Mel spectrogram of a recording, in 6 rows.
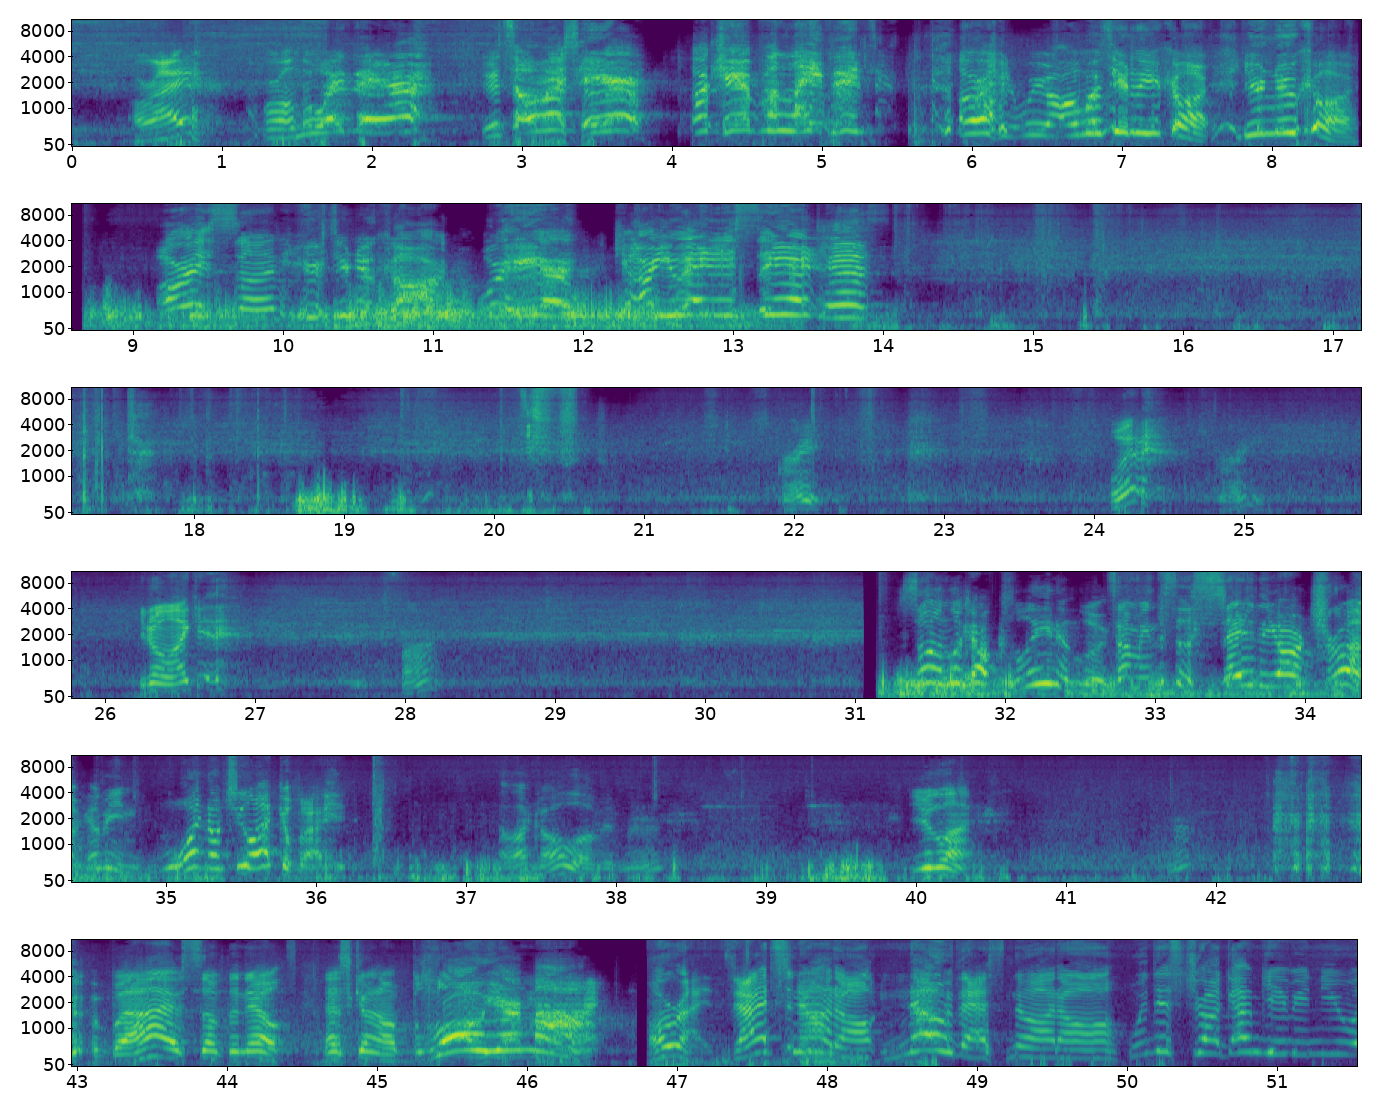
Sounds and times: Speech: 9.2s - 14.0s, 31.3s - 36.2s, 43.1s - 51.5s.

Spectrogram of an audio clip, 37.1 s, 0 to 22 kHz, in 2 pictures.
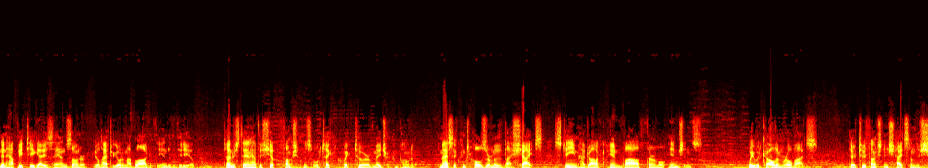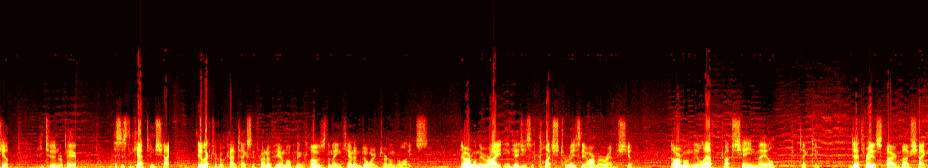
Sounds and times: Speech: 0.0s - 3.9s, 4.5s - 14.0s, 15.0s - 16.4s, 17.0s - 20.1s, 20.8s - 27.1s, 27.8s - 31.2s, 32.0s - 35.0s, 35.6s - 37.1s
Music: 0.0s - 37.1s.

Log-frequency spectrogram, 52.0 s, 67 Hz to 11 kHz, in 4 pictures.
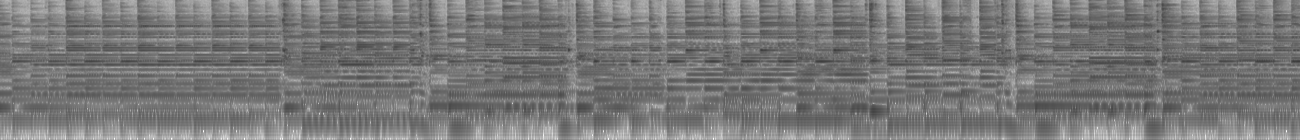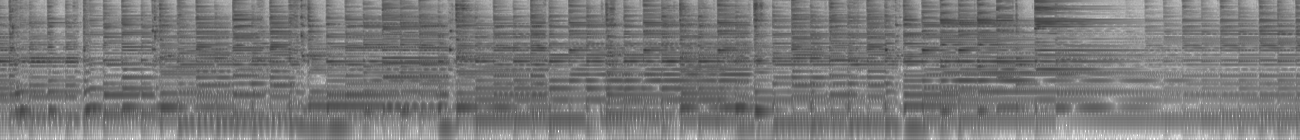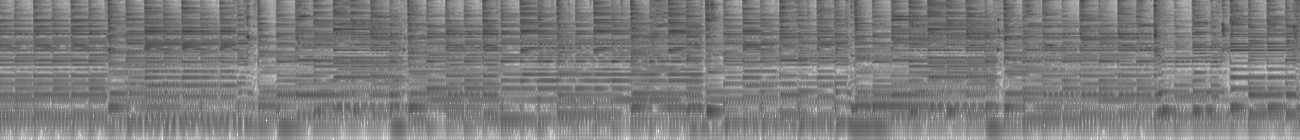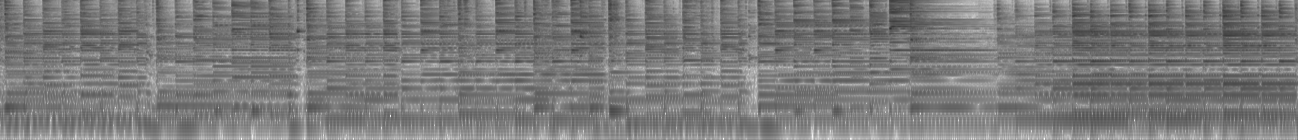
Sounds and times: Acoustic guitar: 0.0s - 51.9s.

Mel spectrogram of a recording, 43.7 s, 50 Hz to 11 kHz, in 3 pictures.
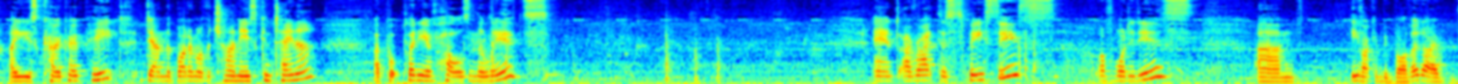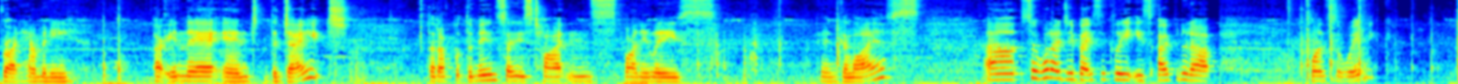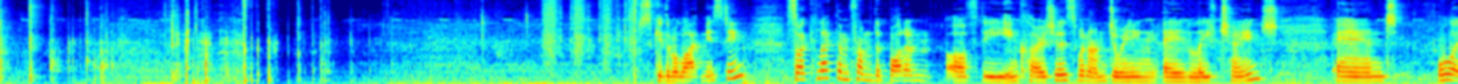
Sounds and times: Speech: 12.6s - 15.4s, 16.1s - 18.1s, 24.4s - 26.7s, 35.6s - 43.7s.

